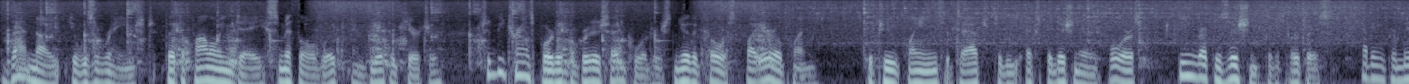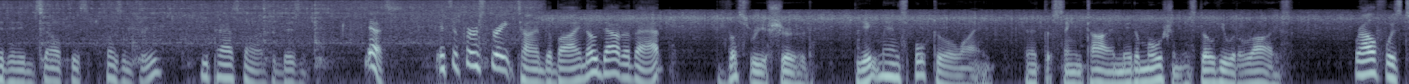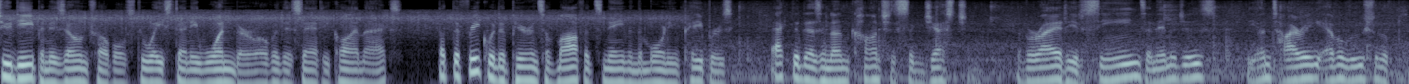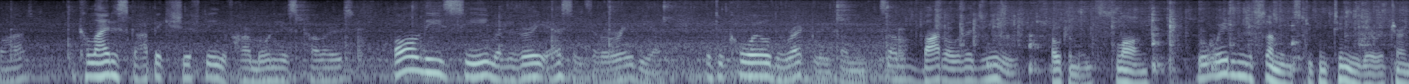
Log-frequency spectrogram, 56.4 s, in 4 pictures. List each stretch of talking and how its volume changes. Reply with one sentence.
The talking can be heard from 0.0 to 56.3 s, at a steady volume.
